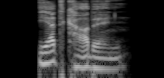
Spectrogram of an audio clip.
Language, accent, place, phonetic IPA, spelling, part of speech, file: German, Germany, Berlin, [ˈeːɐ̯tˌkaːbl̩n], Erdkabeln, noun, De-Erdkabeln.ogg
- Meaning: dative plural of Erdkabel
